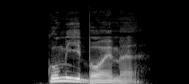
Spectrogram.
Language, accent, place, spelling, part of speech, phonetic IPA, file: German, Germany, Berlin, Gummibäume, noun, [ˈɡʊmiˌbɔɪ̯mə], De-Gummibäume.ogg
- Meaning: nominative/accusative/genitive plural of Gummibaum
